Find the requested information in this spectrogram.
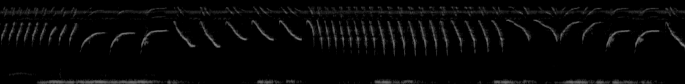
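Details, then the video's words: Canary, once a field bird, delivers a strong song of curved descending whistles, then a long rapid rattling trill and swooping notes, with muffled low thumps repeating behind. "KENARI BIKIN MELONGO..SUARANYA MANTAP"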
